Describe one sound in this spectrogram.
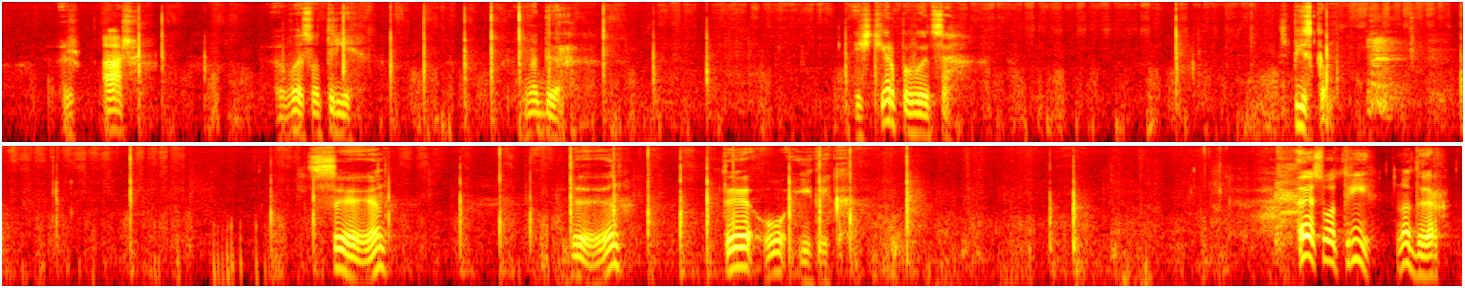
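An elderly man lectures calmly, speaking in short bursts.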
